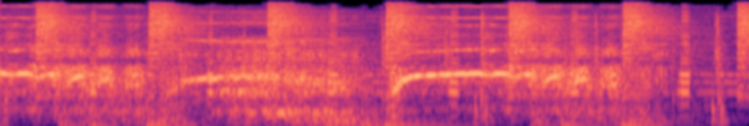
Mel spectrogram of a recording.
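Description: A mare neighs loudly, with a high whinny rising then wavering, set against a dense, busy background of steady rhythmic thumps.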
